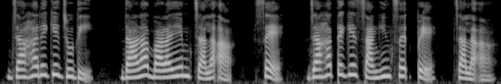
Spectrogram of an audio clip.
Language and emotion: Santali, neutral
